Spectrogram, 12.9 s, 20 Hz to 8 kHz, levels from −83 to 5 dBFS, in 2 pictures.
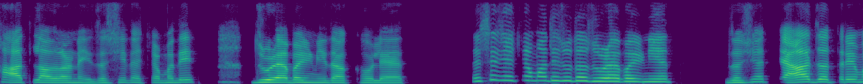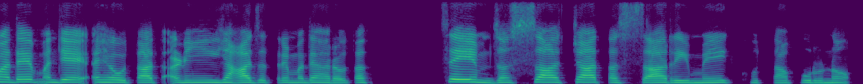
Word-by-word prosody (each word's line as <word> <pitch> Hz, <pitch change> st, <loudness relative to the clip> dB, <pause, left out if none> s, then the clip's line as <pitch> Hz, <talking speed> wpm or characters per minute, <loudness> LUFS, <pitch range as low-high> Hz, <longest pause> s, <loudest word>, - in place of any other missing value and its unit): हात 215 Hz, -2 st, +3 dB
लावला 195 Hz, -2 st, +3 dB
नाही. 185 Hz, -3 st, -5 dB
जसे 180 Hz, +5 st, -7 dB
त्याच्यामध्ये 200 Hz, +2 st, -3 dB, 0.5 s
जुळ्या 215 Hz, 0 st, +7 dB
बहिणी 210 Hz, -2 st, +1 dB
दाखवल्या 185 Hz, -2 st, -1 dB
आहेत, 180 Hz, +1 st, -2 dB, 0.5 s
तसेच 410 Hz, +7 st, -4 dB
ह्याच्यामध्येसुद्धा 370 Hz, -2 st, 0 dB
जुळ्या 305 Hz, -2 st, +5 dB
बहिणी 280 Hz, -2 st, +2 dB
आहेत. 265 Hz, 0 st, +1 dB, 0.5 s
जशा 210 Hz, +5 st, -2 dB
त्या 235 Hz, -1 st, +7 dB
जत्रेमध्ये 240 Hz, 0 st, +1 dB
म्हणजे 220 Hz, 0 st, 0 dB
अ, 225 Hz, -, -7 dB
हे 225 Hz, -, -2 dB
होतात 205 Hz, -1 st, -1 dB
आणि 205 Hz, 0 st, -2 dB, 0.2 s
ह्या 205 Hz, -1 st, +2 dB
जत्रेमध्ये 200 Hz, 0 st, -6 dB
हरवतात. 195 Hz, 0 st, -5 dB, 0.6 s
सेम 240 Hz, -4 st, +3 dB
जसाच्या 220 Hz, +2 st, -1 dB
तसा 200 Hz, 0 st, -1 dB
रिमेक 190 Hz, +1 st, -4 dB
होता 185 Hz, -1 st, -10 dB
पूर्ण. 180 Hz, -2 st, -7 dB
210 Hz, 145 wpm, -22 LUFS, 195-235 Hz, 0.6 s, जुळ्या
